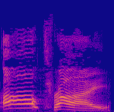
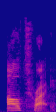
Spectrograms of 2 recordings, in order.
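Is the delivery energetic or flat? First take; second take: energetic; flat. First: It is said with more energy. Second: It is said with little energy. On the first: The speaker calls it right. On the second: The speaker calls it wrong.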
